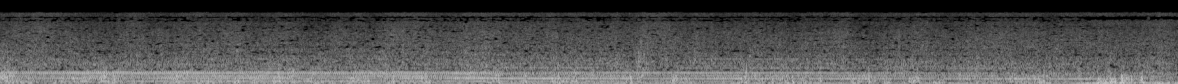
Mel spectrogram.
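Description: Small boat's outboard motor running at steady speed, with wind on the microphone and water spraying along the hull. The engine note steps slightly lower about halfway through and fades near the end.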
